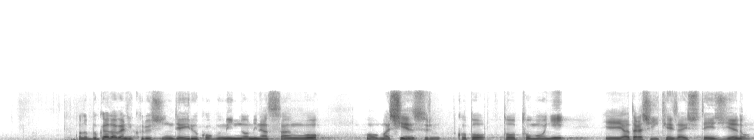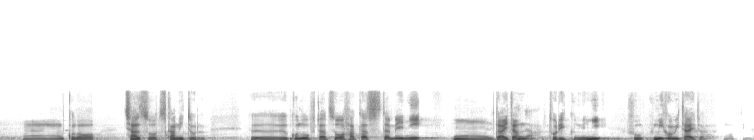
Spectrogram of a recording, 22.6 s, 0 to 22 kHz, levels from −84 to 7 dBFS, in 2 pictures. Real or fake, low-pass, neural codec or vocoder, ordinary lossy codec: fake; none; codec, 16 kHz, 2 kbps, X-Codec, HuBERT features, trained on balanced general audio; none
